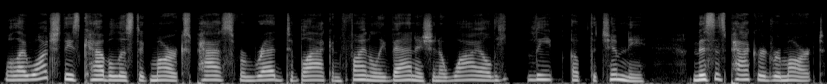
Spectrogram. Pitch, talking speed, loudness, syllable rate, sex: 195 Hz, 175 wpm, -21 LUFS, 5.0 syllables/s, female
